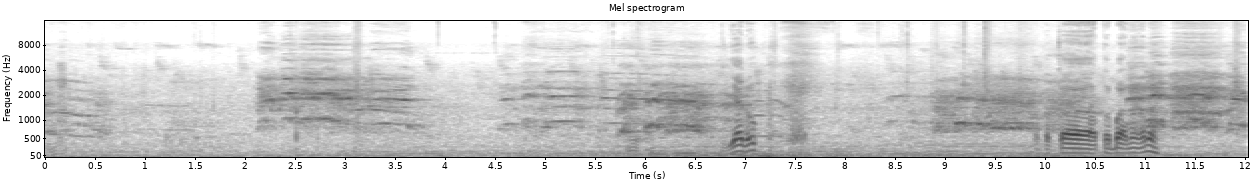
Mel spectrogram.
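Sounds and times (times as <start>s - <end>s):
rooster crowing: 2.2s - 3.8s, 4.6s - 7.6s, 8.4s - 12.0s.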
